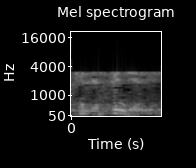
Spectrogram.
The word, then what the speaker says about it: إسفنجة: هذه الوصية لا تجعل قلبك كالسفنجة أنا أحكي هذا فيها همزة كالإسفنجة هكذا ننطق به.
